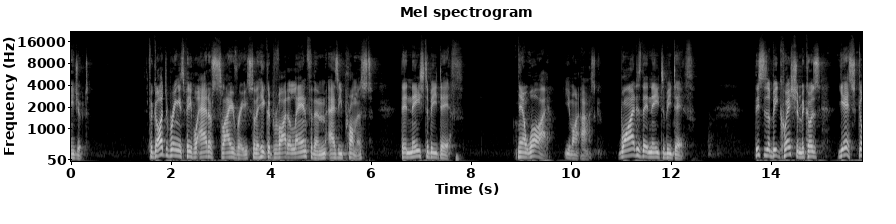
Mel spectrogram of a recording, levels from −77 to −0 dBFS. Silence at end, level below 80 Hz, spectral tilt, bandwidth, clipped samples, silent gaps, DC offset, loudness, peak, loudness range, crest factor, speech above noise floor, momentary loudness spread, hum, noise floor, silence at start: 0 s; -62 dBFS; -3 dB/octave; 19 kHz; under 0.1%; none; under 0.1%; -23 LUFS; -2 dBFS; 4 LU; 22 dB; 47 dB; 10 LU; none; -70 dBFS; 0 s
